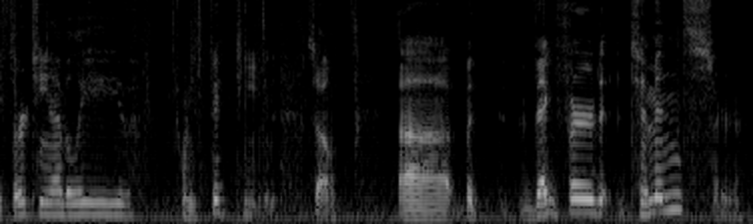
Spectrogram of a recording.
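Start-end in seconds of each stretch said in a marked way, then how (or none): 6.3-7.1 Timmons with short i and weak last vowel; tentative pronunciation. Shown as a demonstration. Reviewer guessing at an Italian name, TIM-unz for Timmons. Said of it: "trying to think how I pronounce".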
